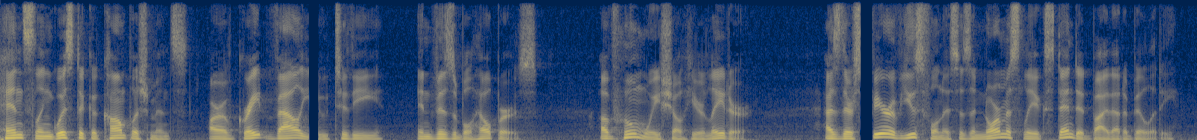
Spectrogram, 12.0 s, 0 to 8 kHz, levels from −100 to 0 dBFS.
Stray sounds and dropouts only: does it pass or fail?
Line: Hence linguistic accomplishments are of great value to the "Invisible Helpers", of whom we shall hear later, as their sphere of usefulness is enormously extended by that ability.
fail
